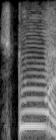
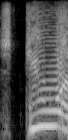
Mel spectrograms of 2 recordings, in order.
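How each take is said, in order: First: No y-glide comes before the vowel: stoo. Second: A y-glide comes before the vowel: styoo. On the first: The speaker calls it right. "స్టూ అంటారు" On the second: The speaker calls it wrong. "స్ట్యూ అనరు"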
